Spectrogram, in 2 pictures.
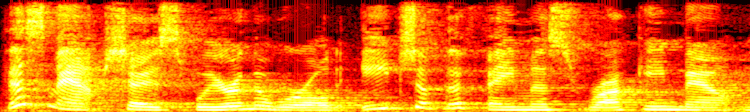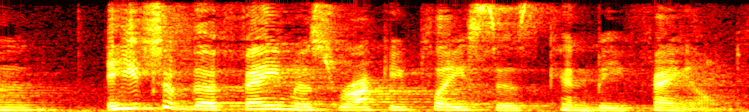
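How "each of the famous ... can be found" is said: usual speaking voice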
